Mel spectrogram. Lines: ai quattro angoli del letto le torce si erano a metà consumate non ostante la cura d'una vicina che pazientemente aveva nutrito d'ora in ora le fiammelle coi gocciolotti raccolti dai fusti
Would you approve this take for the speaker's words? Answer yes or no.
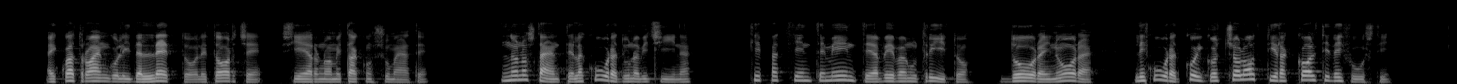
no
